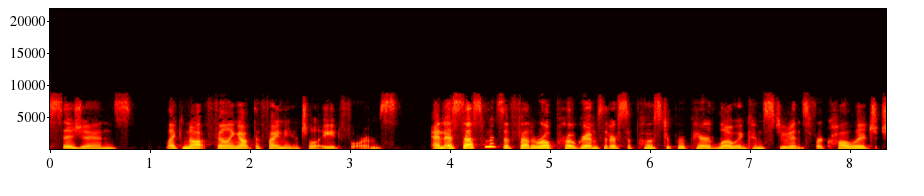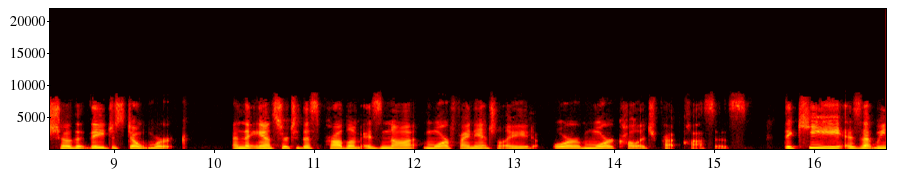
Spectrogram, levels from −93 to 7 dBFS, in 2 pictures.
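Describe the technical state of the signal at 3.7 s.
At 3.7 s the audio is intact, with nothing beyond the ordinary band limit of a call line, where nothing reaches above about 8 kHz.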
